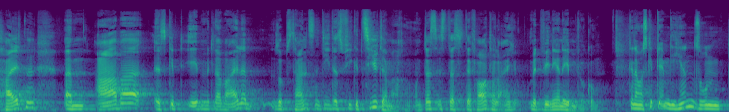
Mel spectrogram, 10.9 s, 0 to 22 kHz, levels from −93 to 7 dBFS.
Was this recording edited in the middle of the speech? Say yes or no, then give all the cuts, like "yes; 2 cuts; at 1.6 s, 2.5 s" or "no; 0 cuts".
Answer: no; 0 cuts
